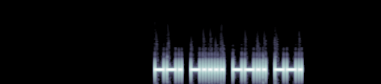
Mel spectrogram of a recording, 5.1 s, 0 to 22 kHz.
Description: Morse code, heard as a keyed tone, about 32 wpm, 700 Hz. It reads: G6ZG
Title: DXCC-100 Call Signs - 4 Characters - Repeated 3x - 30wpm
